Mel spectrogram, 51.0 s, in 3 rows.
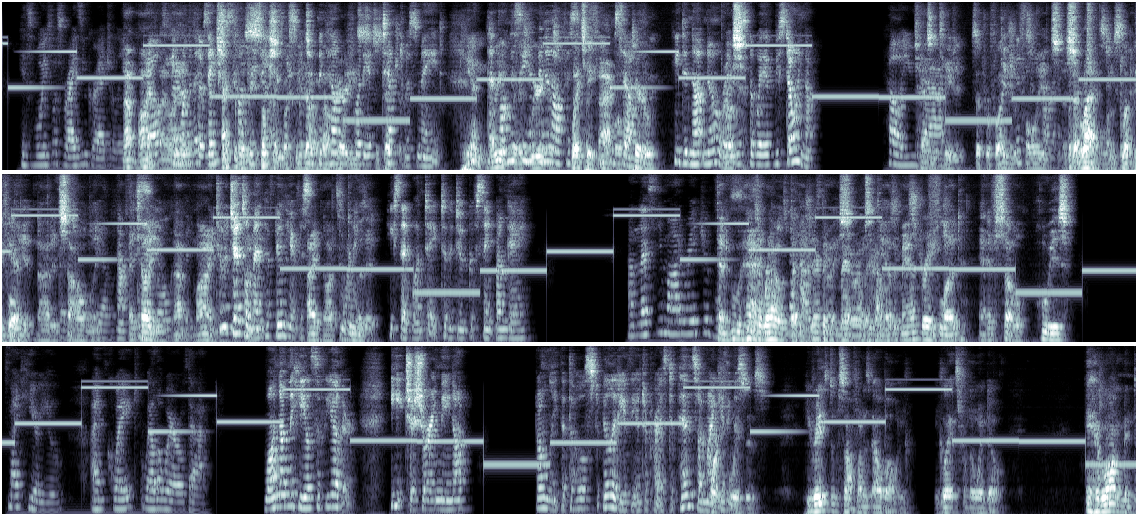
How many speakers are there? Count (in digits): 4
